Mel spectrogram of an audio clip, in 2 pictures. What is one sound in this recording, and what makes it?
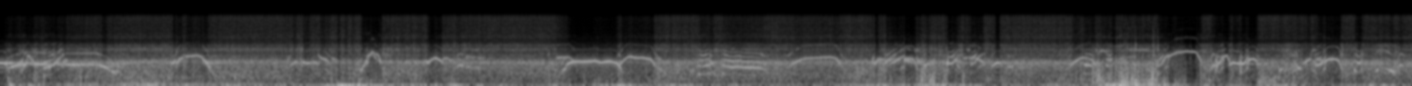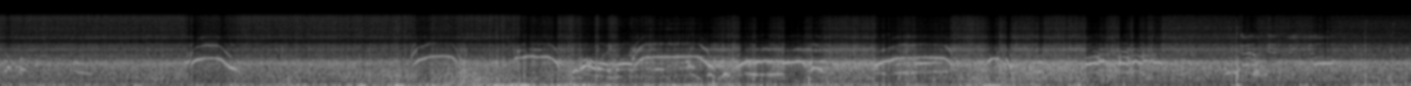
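Water rushes and splashes loudly down a slide.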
